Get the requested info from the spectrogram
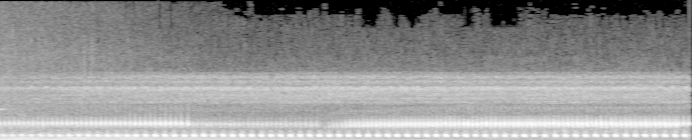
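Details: Toads in a riverbank chorus in Pacific lowland tropical forest west of the Cordillera de Talamanca, Costa Rica, give a steady, fast pulsed trill of low, throbbing notes, about three pulses a second, under a loud, shrill drone of insects.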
